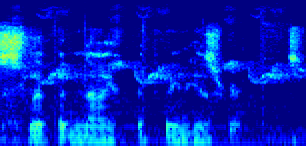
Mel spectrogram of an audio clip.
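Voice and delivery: very soft, breathy, hushed, barely voiced whisper. Voicing a woman who pulls you closer and speaks to you, whispering. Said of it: "and she whispers to you".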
